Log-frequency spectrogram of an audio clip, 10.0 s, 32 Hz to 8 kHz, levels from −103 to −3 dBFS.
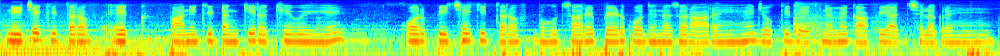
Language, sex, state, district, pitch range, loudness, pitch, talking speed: Hindi, male, Uttar Pradesh, Deoria, 130-145 Hz, -34 LUFS, 135 Hz, 180 wpm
